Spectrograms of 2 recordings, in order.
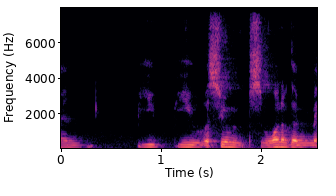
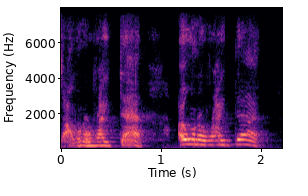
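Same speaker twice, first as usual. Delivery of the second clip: put-on higher-pitched childlike eagerness; excited kid; 9 semitones higher than usual. Yamu flying around wanting the dragon coaster, eager. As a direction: beg for the ride like a thrilled child.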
